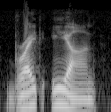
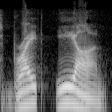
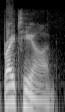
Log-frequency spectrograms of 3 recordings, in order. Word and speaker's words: Brighteon: You're also the first person I've ever heard pronounce Bright Eon properly. Even Mike Adams doesn't say it right. It's Bright Eon. If they had capitalized the E, they'd have had it. He says Brighteon, Brighteon, Brighteon.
